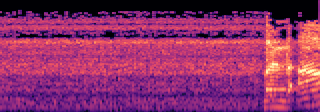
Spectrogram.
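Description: Steady, even rushing noise with no speech in it.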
